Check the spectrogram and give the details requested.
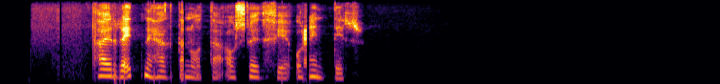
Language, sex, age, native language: Icelandic, female, 40-49, Icelandic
